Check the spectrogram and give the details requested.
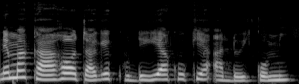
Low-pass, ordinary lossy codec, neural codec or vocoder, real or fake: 19.8 kHz; none; vocoder, 44.1 kHz, 128 mel bands every 512 samples, BigVGAN v2; fake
